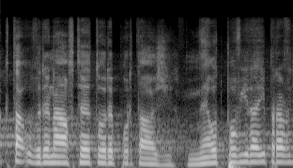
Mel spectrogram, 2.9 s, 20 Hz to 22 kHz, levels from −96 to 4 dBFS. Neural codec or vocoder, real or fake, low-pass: autoencoder, 48 kHz, 128 numbers a frame, DAC-VAE, trained on Japanese speech; fake; 14.4 kHz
